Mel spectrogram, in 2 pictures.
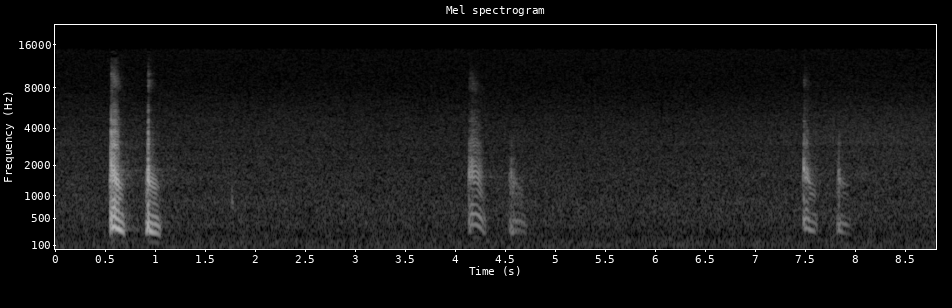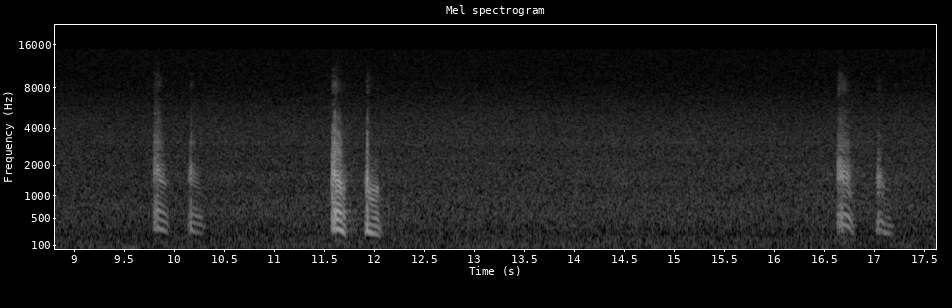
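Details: Nighttime swamp frog repeating double croaks, each a short buzzy note followed by a second slightly weaker one. Pairs come every two to three seconds against a steady soft hiss.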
